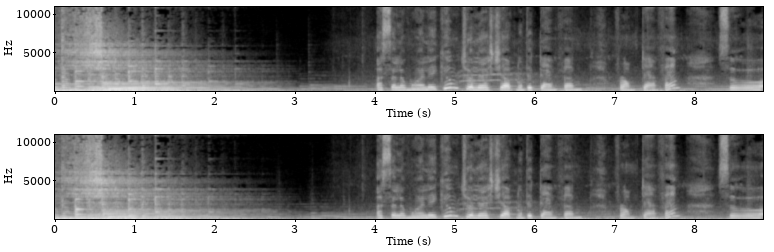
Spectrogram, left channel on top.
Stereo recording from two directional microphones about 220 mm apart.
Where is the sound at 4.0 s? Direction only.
Centre (ahead or behind).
